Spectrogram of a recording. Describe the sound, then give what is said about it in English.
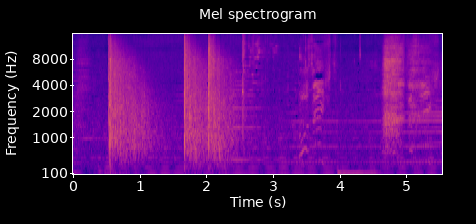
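Rifle shots fired at a light along a road ring out as three sharp, loud cracks, the last two close together, each with a short decaying tail, amid voices and rumbling background sound. “Rifleman, shoot at the light. When you get it, then we go.”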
